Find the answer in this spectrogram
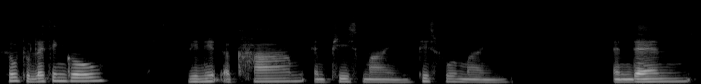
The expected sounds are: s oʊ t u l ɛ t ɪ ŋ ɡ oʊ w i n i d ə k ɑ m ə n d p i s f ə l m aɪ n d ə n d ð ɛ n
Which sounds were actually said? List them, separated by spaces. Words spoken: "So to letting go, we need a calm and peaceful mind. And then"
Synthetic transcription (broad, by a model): s oʊ t u l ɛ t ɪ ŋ ɡ oʊ w i n i d ə k ɑ m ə n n p i s f ə l m aɪ n ə n d ɛ n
